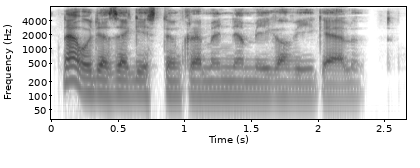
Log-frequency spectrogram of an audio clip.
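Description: A man reading a novel aloud as an audiobook narrator, in an even, measured storytelling manner. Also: on the low side, lo-fi sound. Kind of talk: scripted narration.

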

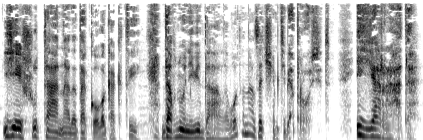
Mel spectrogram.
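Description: A man voicing a hot-tempered, imperious older noblewoman in an audiobook, with sharp scolding outbursts and a gravelly, husky voice. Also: mid-range voice, lively intonation, a little fast, no echo, soft background music. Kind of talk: audiobook character reading.

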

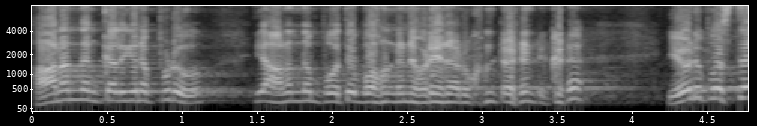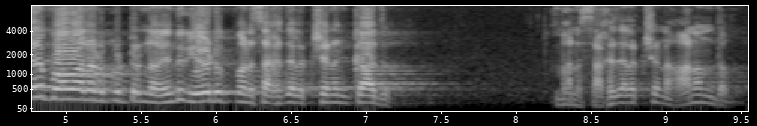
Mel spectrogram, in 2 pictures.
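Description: A man giving a Bhagavad Gita discourse who explains patiently, chants verses slowly and acts out little dialogues. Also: high-pitched, big-room sound. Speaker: spiritual discourse speaker.

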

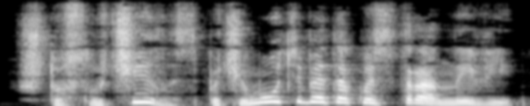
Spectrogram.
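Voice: mid-range voice, big pitch swings, a little fast. A reader doing an anxious young mistress. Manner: anxious, pleading. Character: frightened young woman, king's mistress. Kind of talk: audiobook character reading.

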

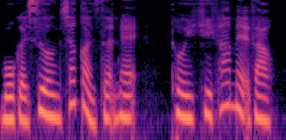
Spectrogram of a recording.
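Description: A woman voicing a blunt, sharp-tongued older mother-in-law in an audio story. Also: medium pitch, a little fast, dry recording, studio quality, natural voice. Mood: brusque. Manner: blunt and curt.

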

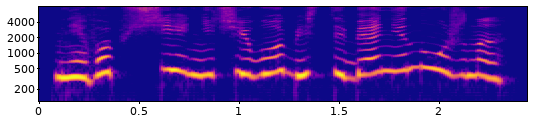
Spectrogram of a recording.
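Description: A woman's voice: high voice, normal speed, dark tone, no echo, studio quality, voice pushed up, lightly acted. A woman voicing a young woman in love who pleads tearfully and desperately, in an audiobook. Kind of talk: audiobook character voice.

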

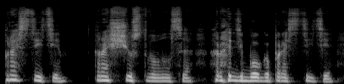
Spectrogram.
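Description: A woman doing a gentle middle-aged father. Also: a little high, normal speed, no echo, studio quality, close to an everyday voice. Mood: soft. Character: middle-aged father, tender, self-ironic, emotional. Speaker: father, former musician.

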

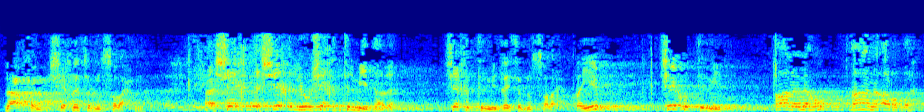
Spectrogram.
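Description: Guy teaching hadith, kinda high voice, big echoey hall, dull old recording. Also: very animated, racing, a crowd in the background. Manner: explains lines of verse, asks students questions. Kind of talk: classical text lesson.

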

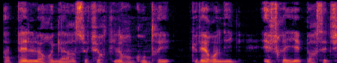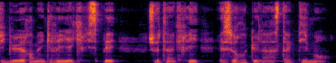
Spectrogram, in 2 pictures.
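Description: A man reading a novel aloud as an audiobook narrator, in a measured, literary style. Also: fairly low pitch, mellow, slightly rough. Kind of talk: scripted narration.

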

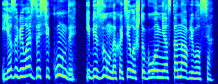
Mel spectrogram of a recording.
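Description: Woman reading an audiobook, higher voice. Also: a little fast, darkish tone, no room sound, clean studio sound. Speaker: audiobook narrator. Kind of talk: first-person audiobook reading.

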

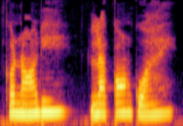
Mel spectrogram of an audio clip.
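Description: A woman voicing a calm, composed middle-aged father in an audio story, quiet and gentle. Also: mid-range voice, normal speed, no room sound, studio quality, close to an everyday voice.

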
